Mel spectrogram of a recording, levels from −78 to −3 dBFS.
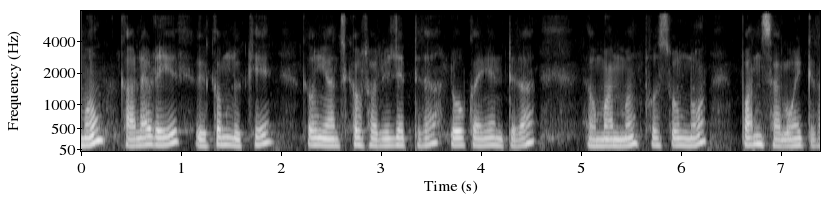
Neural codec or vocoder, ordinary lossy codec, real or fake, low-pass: codec, 24 kHz, 0.9 kbps, WavTokenizer, small release; none; fake; 7.2 kHz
